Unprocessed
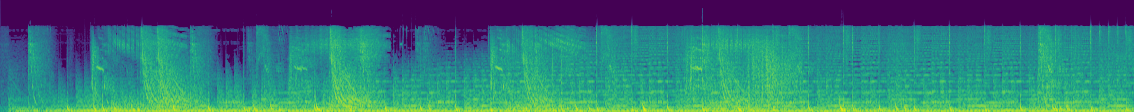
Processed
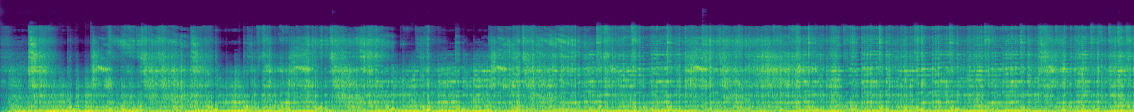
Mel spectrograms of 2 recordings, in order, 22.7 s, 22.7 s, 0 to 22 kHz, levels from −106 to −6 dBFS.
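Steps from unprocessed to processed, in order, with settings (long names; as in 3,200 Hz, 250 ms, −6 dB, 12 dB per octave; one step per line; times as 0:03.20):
parametric band 1,500 Hz +9.5 dB 1.2 octaves
rectangular room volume 58 cubic metres, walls mixed, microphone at 1.7 metres
compressor whose output falls as the input rises −15 dBFS, ratio −1
EQ curve with evenly spaced ripples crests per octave 1.3, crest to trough 11 dB
level −6 dB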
